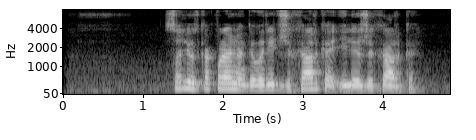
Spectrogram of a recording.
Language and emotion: Russian, neutral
